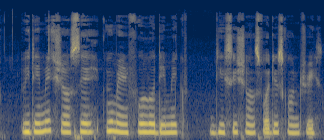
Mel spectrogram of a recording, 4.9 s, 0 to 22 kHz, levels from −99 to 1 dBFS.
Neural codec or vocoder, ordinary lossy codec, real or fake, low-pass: vocoder, 44.1 kHz, 128 mel bands every 512 samples, BigVGAN v2; MP3, 64 kbps; fake; 19.8 kHz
